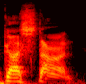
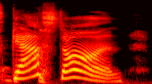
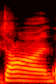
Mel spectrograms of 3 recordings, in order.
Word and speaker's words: Gaston: Okay, read a book like Belle and I'll shove it in the mud like Gaston. But it's Gaston. Fucking pronounce the name right. – Oh, please. – Gaston.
